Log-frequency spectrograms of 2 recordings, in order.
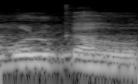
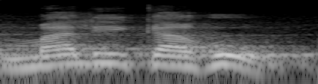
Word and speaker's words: malikahu: Itu bukan bacanya illa mulkahu. Memang mim lam kaf ha. Tapi bukan mulkahu bacanya. Bacanya illa malikahu.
